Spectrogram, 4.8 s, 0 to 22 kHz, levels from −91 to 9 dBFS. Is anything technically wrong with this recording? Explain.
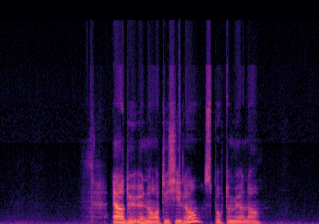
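Yes. A lost packet rebuilt from error correction occurs at 1.87 to 1.89 s and again at 3.61 to 3.67 s. The speech has no dropout either time. Instead, a lower-bitrate copy of the missing audio carried in the following packet was decoded in its place. That produces briefly rougher, noisier speech: 20 ms in the first instance, and about 40 ms in the second, which points to two lost packets.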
